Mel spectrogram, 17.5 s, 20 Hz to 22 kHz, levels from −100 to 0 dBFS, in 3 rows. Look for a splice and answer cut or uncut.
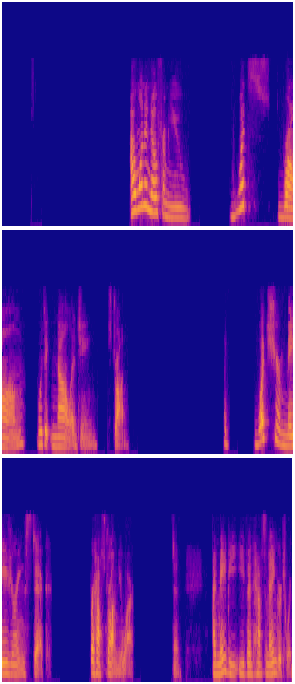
cut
